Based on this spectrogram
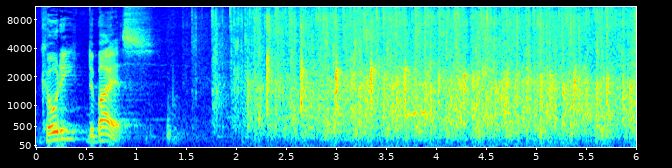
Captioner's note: applause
